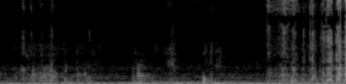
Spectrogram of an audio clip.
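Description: Faint rustling and a few light taps of paperback manga volumes and a cardboard shipping box being handled with gloved hands, busier near the end, over a low steady hum.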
